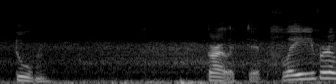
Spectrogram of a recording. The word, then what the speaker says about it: Toom: costu it is called Tom garlic dip which I think with the accent they pronounce it Doom garlic dip flavor like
